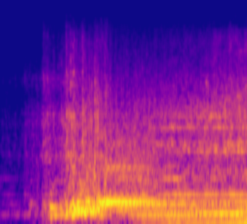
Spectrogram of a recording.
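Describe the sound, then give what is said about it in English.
A car drives away from a gas station pump, its engine surging up after a quiet start and settling into a loud, steady low rumble. “She drives off.”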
